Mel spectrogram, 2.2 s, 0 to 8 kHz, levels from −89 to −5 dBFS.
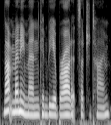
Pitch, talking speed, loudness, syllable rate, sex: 175 Hz, 270 wpm, -18 LUFS, 5.8 syllables/s, female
